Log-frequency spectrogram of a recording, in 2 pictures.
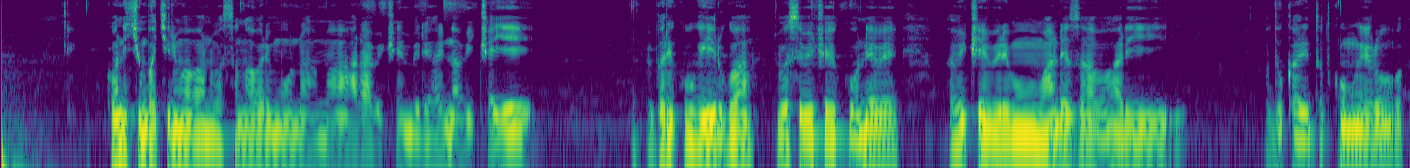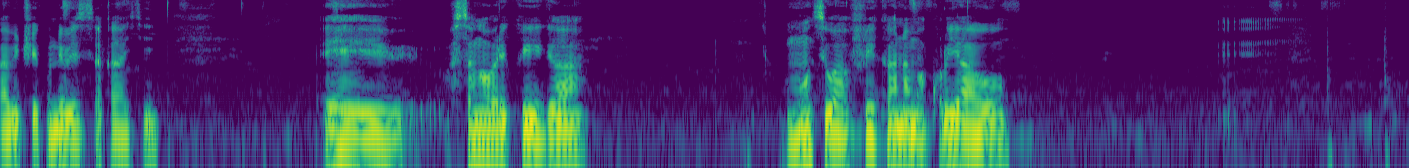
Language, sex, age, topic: Kinyarwanda, male, 18-24, government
